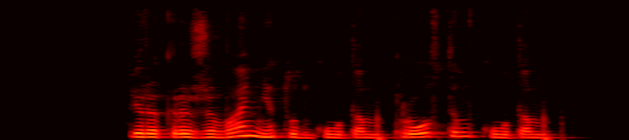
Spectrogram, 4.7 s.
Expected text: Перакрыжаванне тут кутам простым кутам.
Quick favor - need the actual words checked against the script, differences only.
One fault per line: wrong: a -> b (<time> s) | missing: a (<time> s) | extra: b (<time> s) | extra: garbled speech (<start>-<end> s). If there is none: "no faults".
no faults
